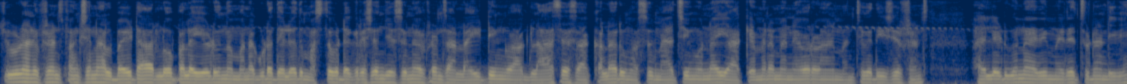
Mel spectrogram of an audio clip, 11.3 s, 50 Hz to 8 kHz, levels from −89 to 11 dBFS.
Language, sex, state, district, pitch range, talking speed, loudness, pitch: Telugu, male, Telangana, Nalgonda, 110-120 Hz, 195 wpm, -29 LUFS, 115 Hz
